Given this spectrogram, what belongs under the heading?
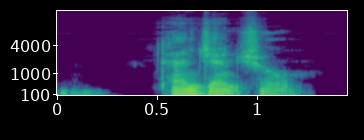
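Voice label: "tangential", Australian English; pronunciation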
